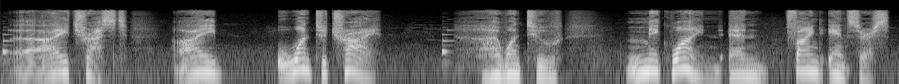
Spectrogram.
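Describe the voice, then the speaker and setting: An actor playing an earnest, solemn wild boy in a video game, speaking in blunt, halting short phrases. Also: mid-range voice, big pitch swings, sharp tone, a little hiss or hum, heavily acted. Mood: earnest, determined. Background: faint music.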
